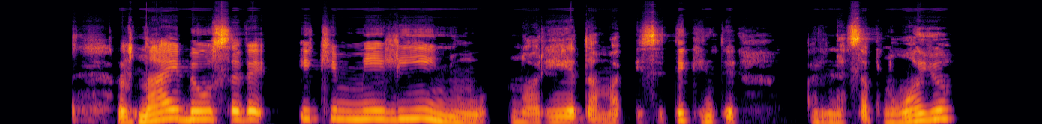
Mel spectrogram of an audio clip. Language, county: Lithuanian, Kaunas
